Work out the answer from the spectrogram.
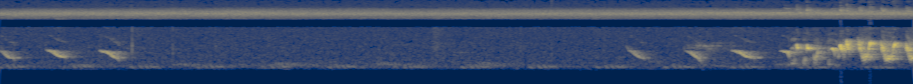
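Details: White-rumped shama from the Indian subcontinent singing to attract a mate: quiet, well-spaced falling whistles, a long pause, more soft whistles, then a loud burst of rapid warbling notes at the end.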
